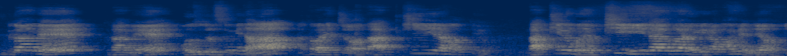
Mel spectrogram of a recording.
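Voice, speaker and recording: A man with a high, bright voice teaches math in a classroom, firing questions at his students and calling out to them again and again. He is recorded from a distance in a very echoey room, with faint noise in the background. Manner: quizzing, repeatedly addressing students. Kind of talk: classroom lecture.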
